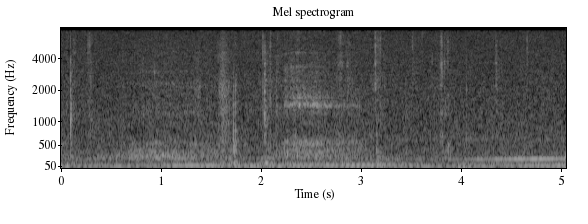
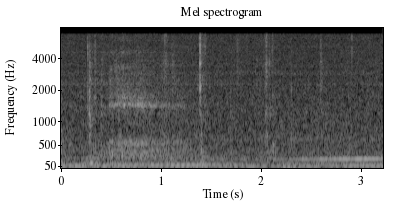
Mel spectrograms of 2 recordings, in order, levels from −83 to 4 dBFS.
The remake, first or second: second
